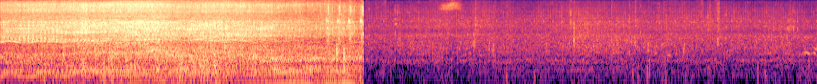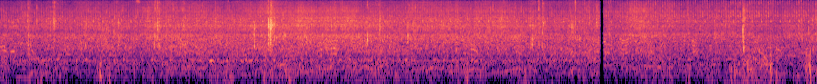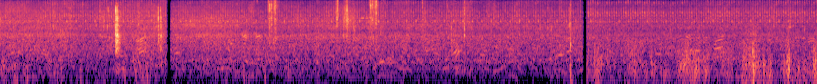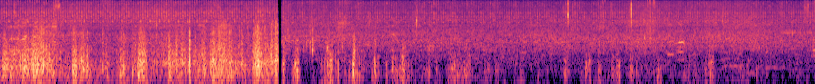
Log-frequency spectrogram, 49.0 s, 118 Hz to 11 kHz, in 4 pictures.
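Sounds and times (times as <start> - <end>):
outdoor background noise: 0.0 - 49.0
people talking: 9.5 - 13.9, 15.2 - 25.5, 26.2 - 28.8, 29.7 - 38.2, 46.6 - 49.0.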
